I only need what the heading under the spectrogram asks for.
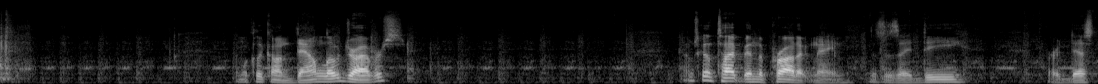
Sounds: speech

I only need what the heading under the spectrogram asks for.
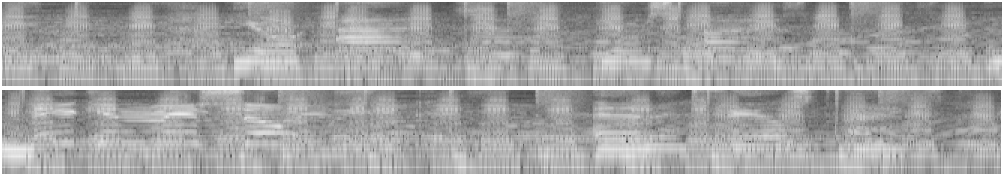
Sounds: dubstep
electronic music
music

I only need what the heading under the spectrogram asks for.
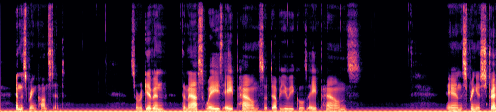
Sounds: speech

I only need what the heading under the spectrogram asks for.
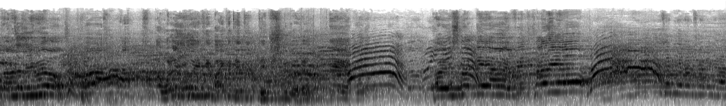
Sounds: speech

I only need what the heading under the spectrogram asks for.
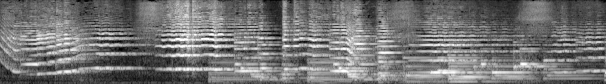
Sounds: music
musical instrument
fiddle

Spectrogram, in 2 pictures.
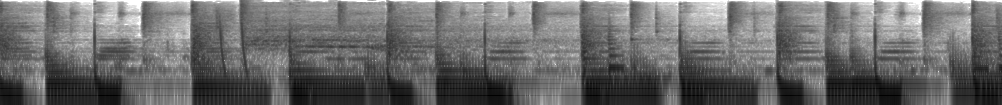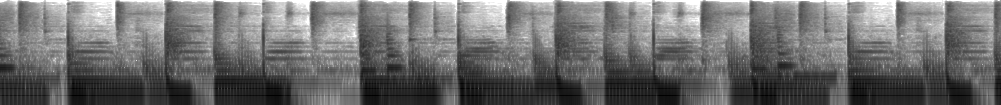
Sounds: music
house music

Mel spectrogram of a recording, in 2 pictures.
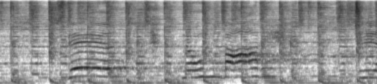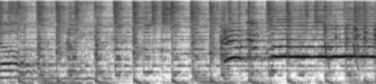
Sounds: singing
music
electronic music

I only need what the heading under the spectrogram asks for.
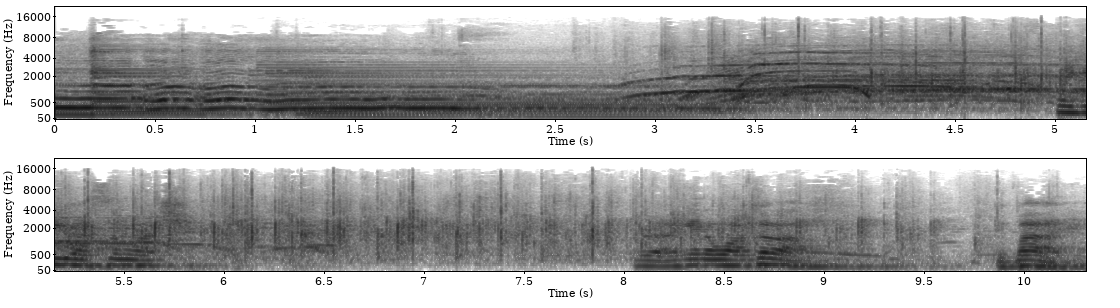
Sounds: speech
music

